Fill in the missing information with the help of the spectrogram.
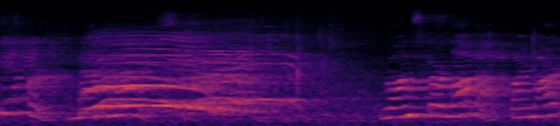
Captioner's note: cheering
